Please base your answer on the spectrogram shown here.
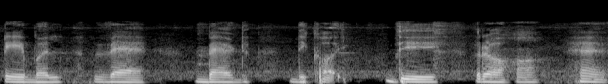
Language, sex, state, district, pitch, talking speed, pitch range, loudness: Hindi, male, Haryana, Rohtak, 115 Hz, 70 wpm, 110-125 Hz, -17 LUFS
